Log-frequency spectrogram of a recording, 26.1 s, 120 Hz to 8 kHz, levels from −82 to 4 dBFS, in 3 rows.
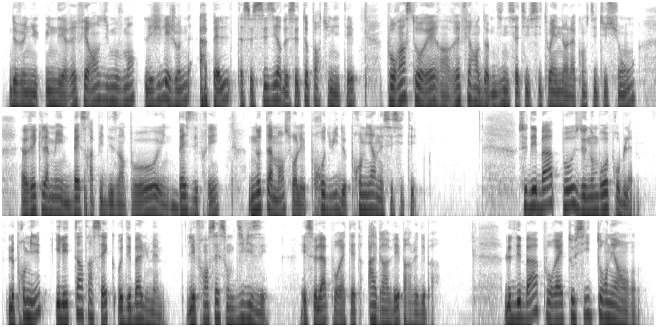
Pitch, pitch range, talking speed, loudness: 125 Hz, 105-145 Hz, 175 wpm, -22 LUFS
